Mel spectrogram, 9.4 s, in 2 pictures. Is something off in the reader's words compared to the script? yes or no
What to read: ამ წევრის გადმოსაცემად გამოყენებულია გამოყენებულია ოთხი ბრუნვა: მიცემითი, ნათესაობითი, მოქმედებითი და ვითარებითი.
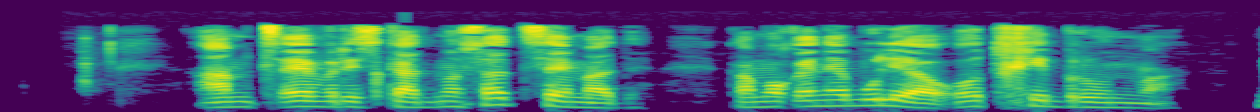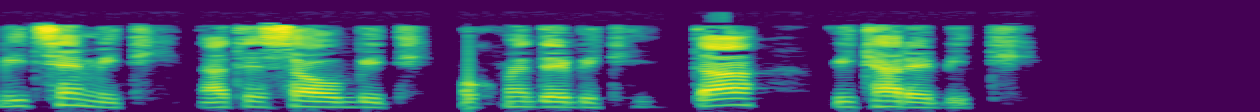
yes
